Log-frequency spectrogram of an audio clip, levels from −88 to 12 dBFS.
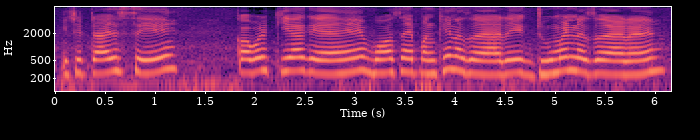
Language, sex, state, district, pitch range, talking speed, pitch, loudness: Hindi, female, West Bengal, Alipurduar, 255-285 Hz, 195 wpm, 265 Hz, -13 LUFS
